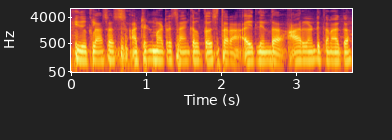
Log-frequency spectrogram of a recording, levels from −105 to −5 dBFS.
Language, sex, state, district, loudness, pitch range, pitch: Kannada, male, Karnataka, Raichur, -15 LUFS, 120-130 Hz, 125 Hz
